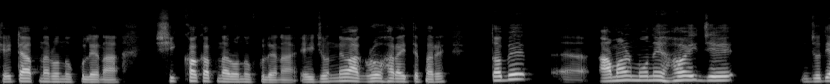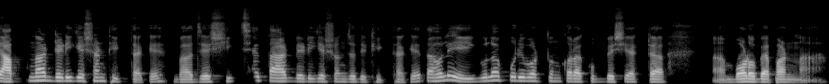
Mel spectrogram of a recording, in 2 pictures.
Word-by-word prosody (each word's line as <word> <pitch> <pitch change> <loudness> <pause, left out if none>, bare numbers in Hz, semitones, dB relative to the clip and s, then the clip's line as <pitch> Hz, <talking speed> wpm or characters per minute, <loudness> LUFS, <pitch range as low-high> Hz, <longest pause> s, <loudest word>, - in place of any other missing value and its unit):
সেইটা 130 +3 +1
আপনার 135 -2 -5
অনুকূলে 120 -1 -3
না। 110 - 0 0.5
শিক্ষক 155 +1 +2
আপনার 140 -3 -1
অনুকূলে 115 -2 -4
না। 105 - -4 0.2
এইজন্যেও 135 +8 -1
আগ্রহ 140 +2 +1
হারাইতে 135 -2 0
পারে। 120 +1 -1 0.5
তবে 190 +5 +5 0.5
অ্যা 305 - -12 0.3
আমার 185 +5 +5
মনে 190 0 +2
হয় 195 +2 +5
যে 185 0 +6 1.0
যদি 145 +3 -1
আপনার 170 +8 +1
dedication 160 -1 0
ঠিক 140 -3 -6
থাকে 105 +5 -4 0.2
বা 115 - -1
যে 130 - +2
শিখছে 145 +5 -11
তার 145 -1 +4
dedication 135 -1 -4
যদি 125 -1 -3
ঠিক 115 -5 -11
থাকে, 110 +4 -5
তাহলে 170 +5 +1
এইগুলা 150 +8 -1
পরিবর্তন 165 -3 -1
করা 140 -1 +3
খুব 130 - -9
বেশি 130 +1 -1
একটা 120 0 -1 0.6
আ - - -6 0.2
বড় 130 +1 +7
ব্যাপার 120 -1 +3
না। - - -9
140 Hz, 150 wpm, -23 LUFS, 125-160 Hz, 1.0 s, বড়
